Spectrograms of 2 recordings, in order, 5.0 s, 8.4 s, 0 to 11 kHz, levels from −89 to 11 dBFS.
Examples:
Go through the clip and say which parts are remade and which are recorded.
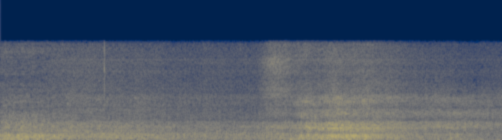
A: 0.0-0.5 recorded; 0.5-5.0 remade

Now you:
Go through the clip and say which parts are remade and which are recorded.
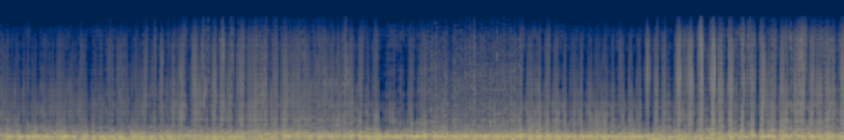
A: 0.0-4.3 remade; 4.3-5.2 recorded; 5.2-8.4 remade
